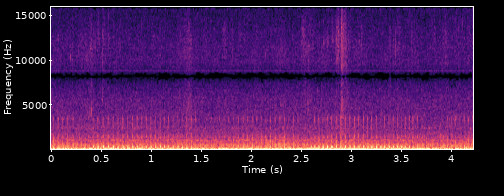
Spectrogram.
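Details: Steady, low, fluttering purring from cats snuggled together in a cuddle puddle, the throbbing rhythm unbroken across the whole stretch.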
